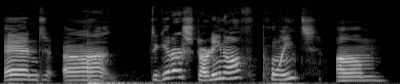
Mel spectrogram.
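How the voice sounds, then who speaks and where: A man casually improvising a story as host, halting and thinking aloud as he goes. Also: high voice, animated, sharp tone, clear, resonant tone.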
